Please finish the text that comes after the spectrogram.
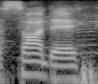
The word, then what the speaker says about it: Sonde: sndi is one of the or do you pronounce it sndi or snde how do you say it uh snde either way though I don't really caree yeah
